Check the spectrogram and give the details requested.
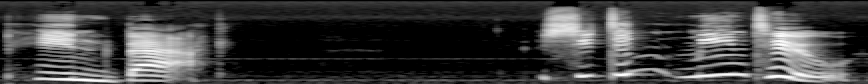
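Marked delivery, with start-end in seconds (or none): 2.7-4.3 high, slow pleading; tearful protest. A narrator's reading. Little sister pleads with Sans for her sister, tearful. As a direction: plead through tears, higher. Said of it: "the kit protests".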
